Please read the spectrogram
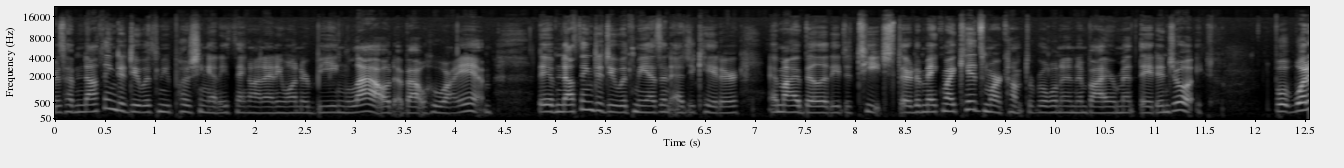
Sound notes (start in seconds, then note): none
